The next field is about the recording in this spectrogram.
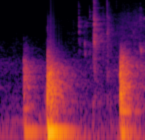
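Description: Glasses clink together in a toast: three or four short, sharp taps spread unevenly over a second and a half, with a faint dull knock among them and no talking.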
